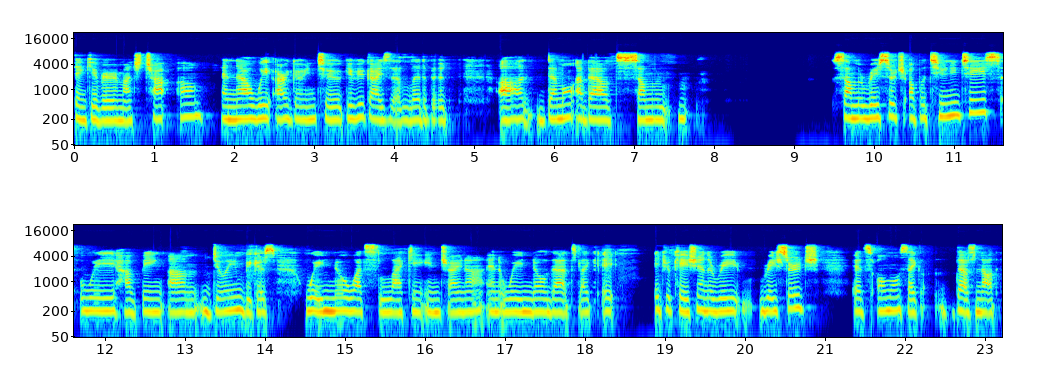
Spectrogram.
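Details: Real stuttering in an adult Chinese woman, a first-year PhD student.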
